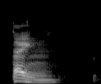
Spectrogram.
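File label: "dêng6", Chaozhou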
